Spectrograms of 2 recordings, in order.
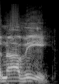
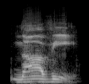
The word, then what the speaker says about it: Na'vi: would obl obliterate the blue freaks from Avatar na'vi basically the na'vi n a v na apostrophe VI that's how the that's how they're pronounced okay na'vi how to obliterate the blue freaks from Avatar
